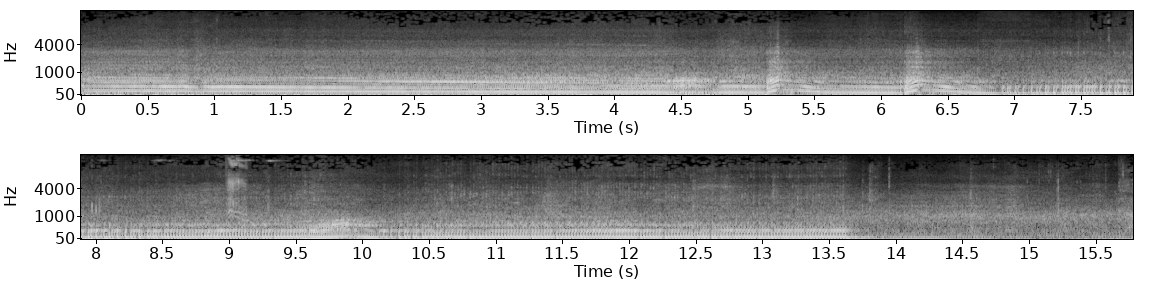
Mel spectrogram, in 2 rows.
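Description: Honda CB600F Hornet's inline-four engine running through an exhaust with the muffler removed as the motorcycle slows to a stop: the note falls steadily, rises and falls three times in short blips, then settles to an idle. The engine sound cuts off about two seconds before the end.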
